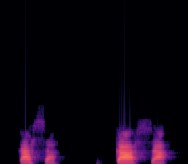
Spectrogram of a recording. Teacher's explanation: en casa o A final lese un pouquiño máis pechado e próximo a un E que unha normal.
